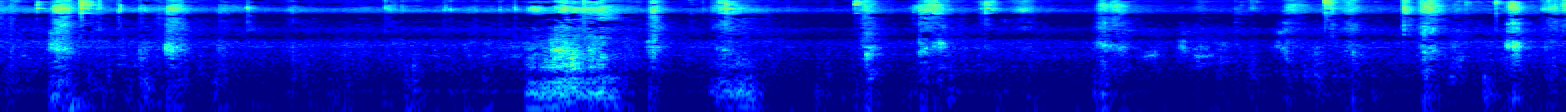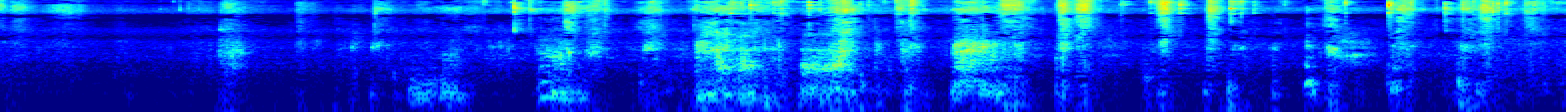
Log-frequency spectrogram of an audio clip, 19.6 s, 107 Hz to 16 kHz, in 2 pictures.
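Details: Two Havanese dogs wrestling in play, with bursts of rough growling and snuffling around 3.5 seconds and again from 12 to 17 seconds, separated by quieter stretches of scuffling and panting.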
